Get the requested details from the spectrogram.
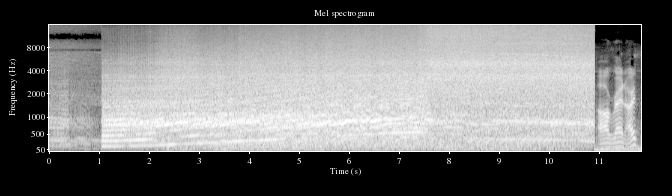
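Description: A car engine revs hard and roars, climbing steadily in pitch.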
